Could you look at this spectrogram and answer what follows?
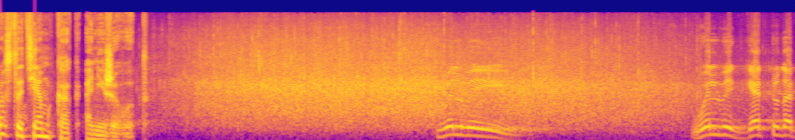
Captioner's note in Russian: апплодисменты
